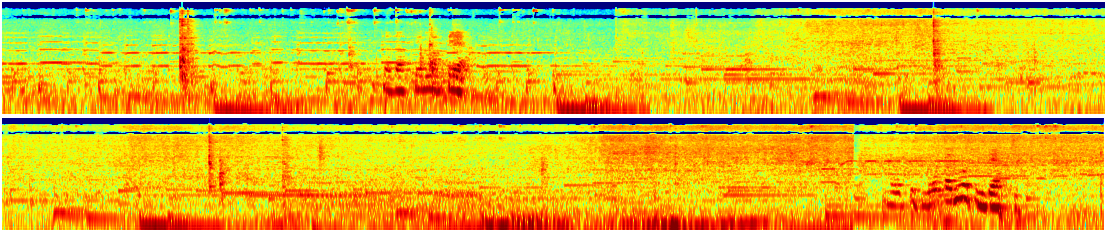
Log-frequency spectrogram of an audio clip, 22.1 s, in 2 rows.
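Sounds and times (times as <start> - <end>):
spices sizzling in hot oil: 6.1 - 22.0.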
